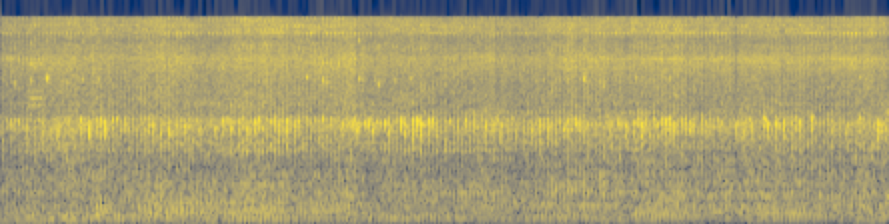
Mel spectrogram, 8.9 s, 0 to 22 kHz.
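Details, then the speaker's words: Mitsubishi Pajero 4M40 diesel idling steadily with an even fine mechanical clatter, no loud knock, after the timing chain tensioner was adjusted and reset; judged within normal sound. "So as sa tingin ko iyung ganyang klase na ng tunog na within normal sound na mga bossing."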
